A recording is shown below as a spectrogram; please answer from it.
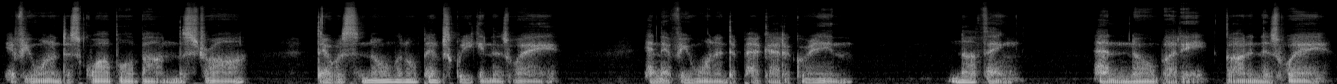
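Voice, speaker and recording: With lively intonation but a slow pace, a man reads a bedtime story in ASMR fashion close to the microphone. His deep, gravelly, breathy voice often fades to a whisper, sounding drowsy and soothing, with no echo.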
